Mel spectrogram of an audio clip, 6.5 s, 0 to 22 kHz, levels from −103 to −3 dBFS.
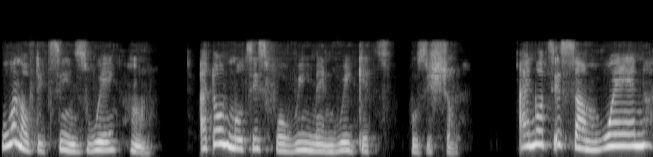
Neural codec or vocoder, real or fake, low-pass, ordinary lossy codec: codec, 16 kHz, 4.8 kbps, FACodec; fake; 7.2 kHz; none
